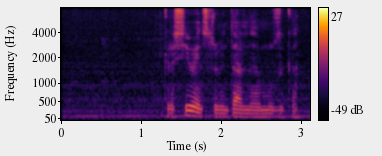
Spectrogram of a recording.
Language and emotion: Russian, neutral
